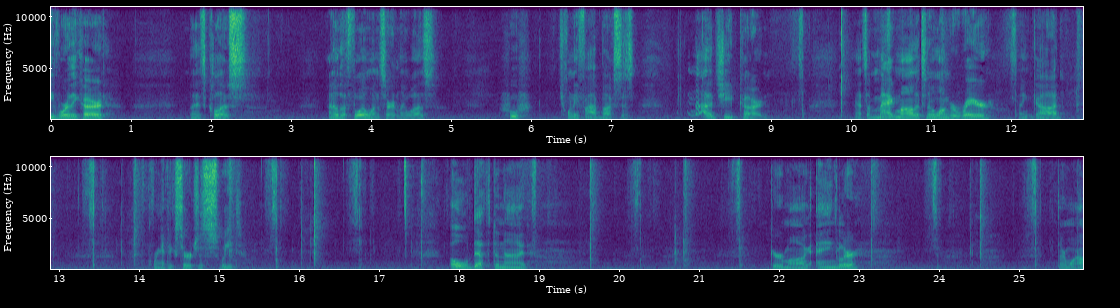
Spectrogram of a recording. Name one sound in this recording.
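Playing cards slide and tap softly against each other.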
